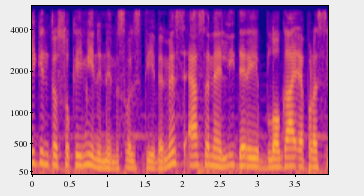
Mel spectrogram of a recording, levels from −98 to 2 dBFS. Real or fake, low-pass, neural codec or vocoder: fake; 5.4 kHz; vocoder, 22.05 kHz, 80 mel bands, Vocos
